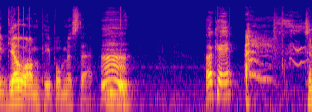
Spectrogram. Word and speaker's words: Gillum: Jonathan Gillum is here I'm told it's Gillum and not gilam well if you spell it Gillum nobody's going to be able to find me on Google so I always say gilam oh that's smart okay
